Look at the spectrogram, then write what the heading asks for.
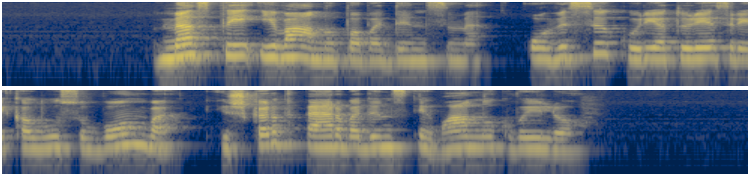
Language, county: Lithuanian, Tauragė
